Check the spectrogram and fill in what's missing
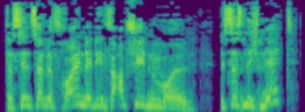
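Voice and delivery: very high, loud, gushing mother; delighted calling out. A narrator's reading. Mother thinks friends are saying goodbye, delighted. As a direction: gush with thrilled enthusiasm. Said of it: "rief meine Mutter begeistert".

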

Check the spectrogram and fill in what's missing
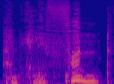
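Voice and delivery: hushed, barely voiced words; whispered. A narrator's reading. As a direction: breathe it out in wonder. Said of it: "flüsterte Peter".

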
